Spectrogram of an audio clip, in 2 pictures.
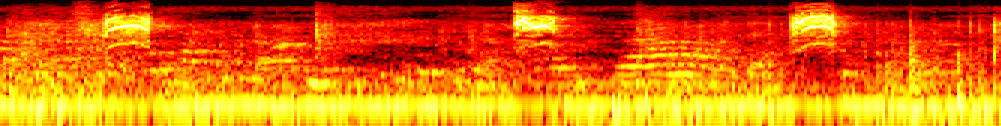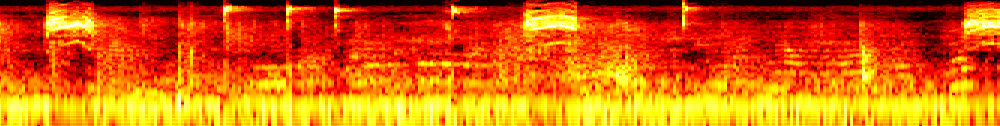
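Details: Sunbird (kolibri ninja), used as a lure sound to prompt a silent bird to sing: short, bright, high-pitched bursts repeated every one to two seconds, with thin sharp ticks between, over a steady low electrical hum.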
